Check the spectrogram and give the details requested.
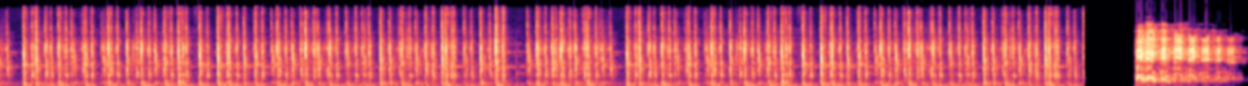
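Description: Rapid keyboard-typing sound effect with fast clicking keystrokes, pausing briefly twice around the middle. It stops about a second before the end, and a short, different pitched sound effect follows.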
